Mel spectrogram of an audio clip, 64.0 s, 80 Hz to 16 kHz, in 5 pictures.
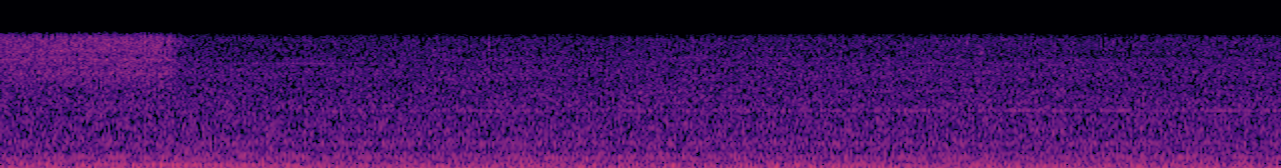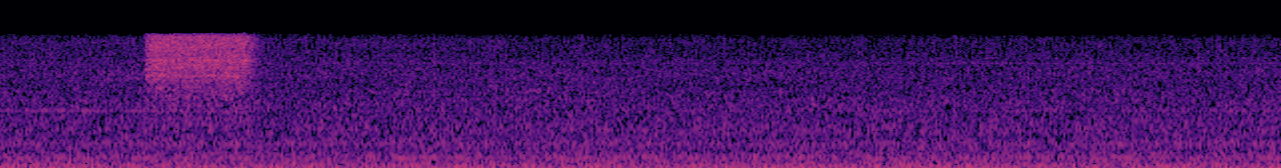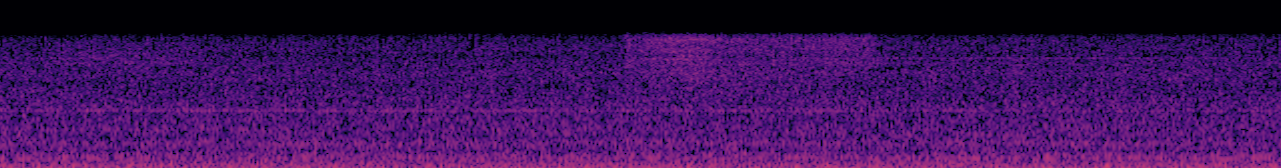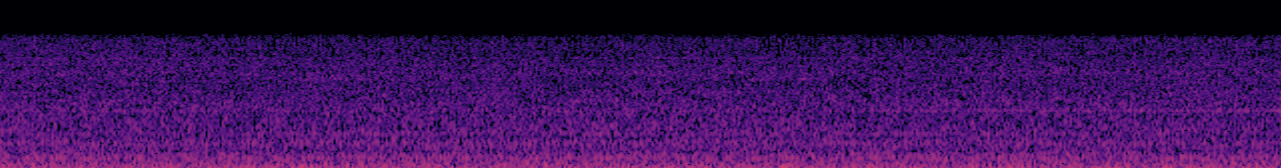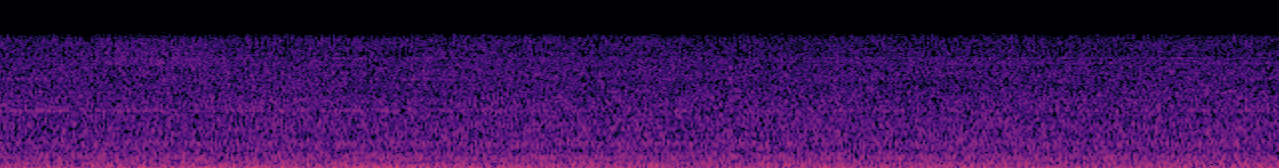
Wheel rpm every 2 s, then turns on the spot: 0, 0, 0, 0, 0, 0, 0, 0, 0, 0, 0, 0, 0, 0, 0, 0, 0, 0, 0, 0, 0, 0, 0, 0, 0, 0, 0, 0, 0, 0, 0, 0.
none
